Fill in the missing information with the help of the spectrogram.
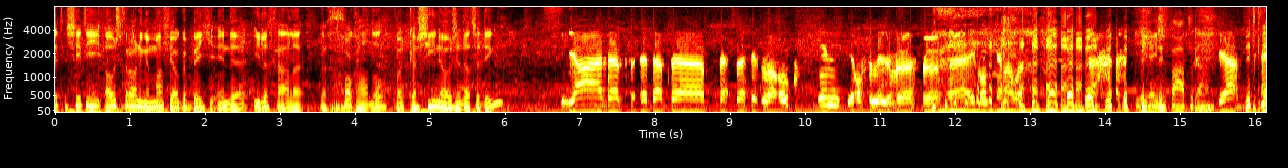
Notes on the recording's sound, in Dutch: Live opgenomen in Dinercafé Soestdijk, alwaar de inmiddels beroemde … de redactie rijkelijk voorziet van bier.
